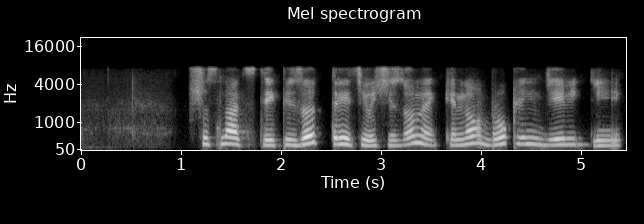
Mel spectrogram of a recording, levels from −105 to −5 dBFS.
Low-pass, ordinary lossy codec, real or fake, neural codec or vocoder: 7.2 kHz; Opus, 24 kbps; fake; codec, 16 kHz, 1 kbps, X-Codec, HuBERT features, trained on general audio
